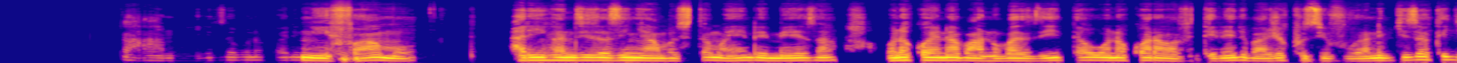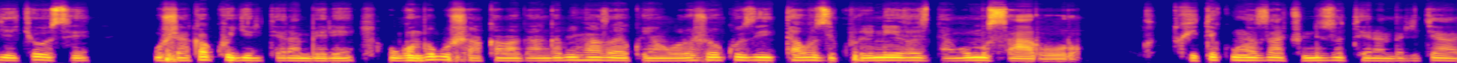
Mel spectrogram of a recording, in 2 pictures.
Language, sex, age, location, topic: Kinyarwanda, male, 18-24, Nyagatare, agriculture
